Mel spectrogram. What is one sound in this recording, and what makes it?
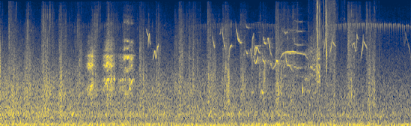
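Leaves and foliage rustle as someone pushes through plants.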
